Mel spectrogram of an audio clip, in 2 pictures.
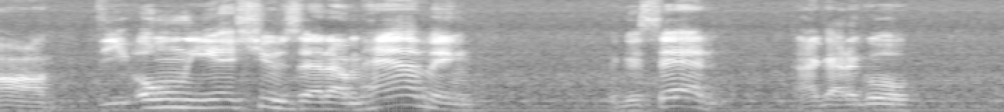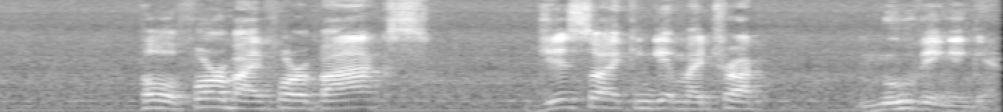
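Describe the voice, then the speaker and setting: A loud man with a high pitch speaks at a moderate pace, using lively intonation. Long, frequent pauses break up his speech, and noticeable background noise runs underneath. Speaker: truck mechanic vlogger. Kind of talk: casual tutorial chat. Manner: halting.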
